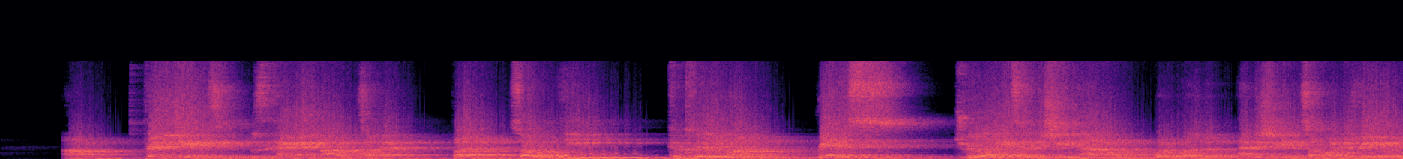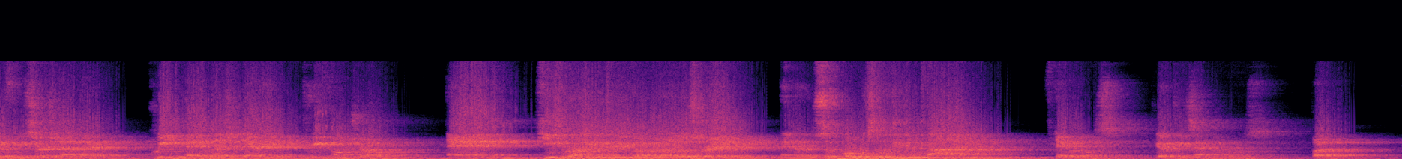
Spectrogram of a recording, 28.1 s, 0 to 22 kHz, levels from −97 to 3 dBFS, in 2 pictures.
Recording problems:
distortion; heavy; 26% of the sound clipped
room echo; strong; dies away in 2.2 s
off-mic speech; far

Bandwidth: 13.5 kHz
